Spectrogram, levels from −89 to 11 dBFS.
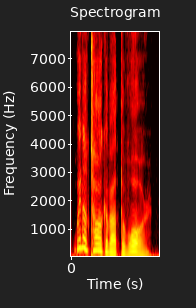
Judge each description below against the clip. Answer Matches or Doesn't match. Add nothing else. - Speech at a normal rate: Doesn't match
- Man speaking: Matches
